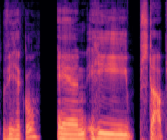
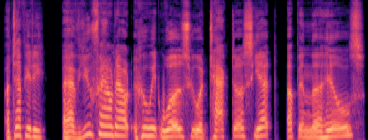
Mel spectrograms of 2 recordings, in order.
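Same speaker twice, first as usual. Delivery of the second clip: lady character voice; 7 semitones higher than usual. Acted. GM voices Allison questioning deputy.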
